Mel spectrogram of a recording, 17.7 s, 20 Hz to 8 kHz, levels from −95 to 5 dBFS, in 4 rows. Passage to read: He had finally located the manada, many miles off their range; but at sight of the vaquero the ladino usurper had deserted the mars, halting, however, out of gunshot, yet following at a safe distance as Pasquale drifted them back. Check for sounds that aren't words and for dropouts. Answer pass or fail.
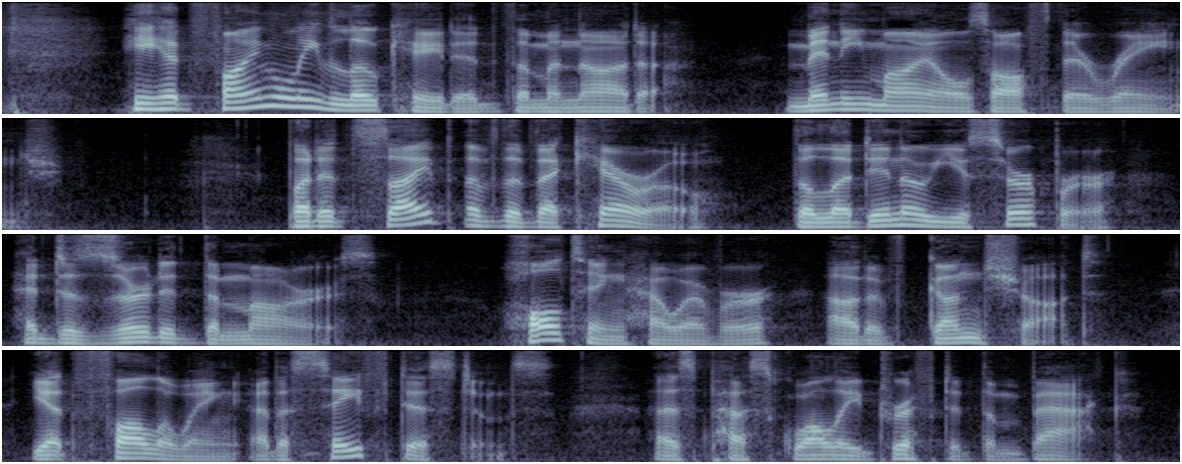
pass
